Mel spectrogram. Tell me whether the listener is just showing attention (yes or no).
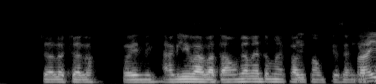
no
